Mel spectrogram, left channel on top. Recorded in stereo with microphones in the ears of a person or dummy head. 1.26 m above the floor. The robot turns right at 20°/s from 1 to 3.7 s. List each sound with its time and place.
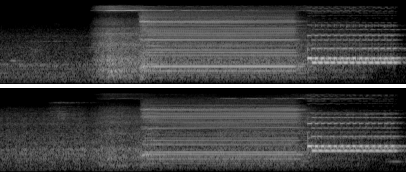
1.4 s a buzzer: 55° left, 1.7 m; by 3.0 s 90° left, 1.7 m
3.1 s a phone ringing: 5° right (ahead or behind), 0.7 m; by 4.0 s 10° left (ahead or behind), 0.7 m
